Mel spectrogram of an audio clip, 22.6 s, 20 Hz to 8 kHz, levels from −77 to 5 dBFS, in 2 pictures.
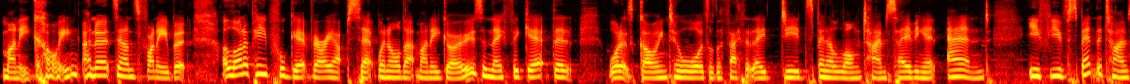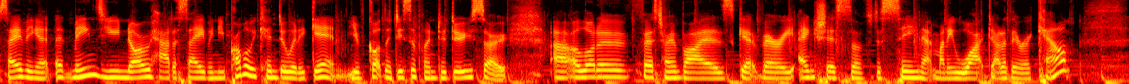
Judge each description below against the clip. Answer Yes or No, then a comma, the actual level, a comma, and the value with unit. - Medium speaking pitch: Yes, medium, 180 Hz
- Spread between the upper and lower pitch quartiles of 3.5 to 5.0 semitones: No, average, 2.7 semitones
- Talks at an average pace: No, fast, 235 wpm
